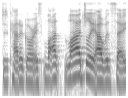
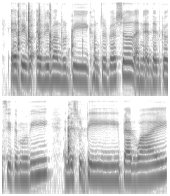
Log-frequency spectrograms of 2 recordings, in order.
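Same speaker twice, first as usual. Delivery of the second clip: put-on accent accidentally slipping into a French sound; 3 dB quieter than usual. Urged to do a man's accent, the speaker tries it: accidental French accent. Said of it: "Now I sound French".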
